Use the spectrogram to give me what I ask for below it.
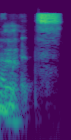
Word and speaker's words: Wolnowitz: Wolnowitz. Thank you, Don. Wolnowitz. Just like it's spelled.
